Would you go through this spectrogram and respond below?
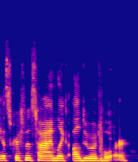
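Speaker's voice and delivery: ordinary delivery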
